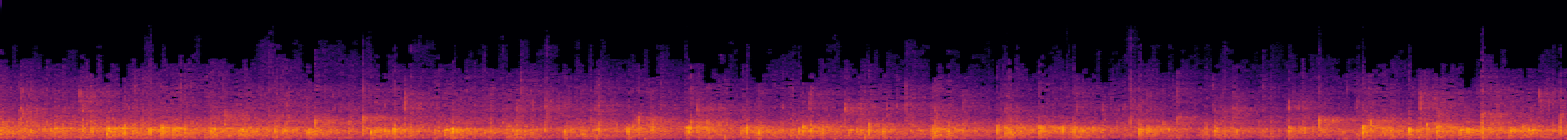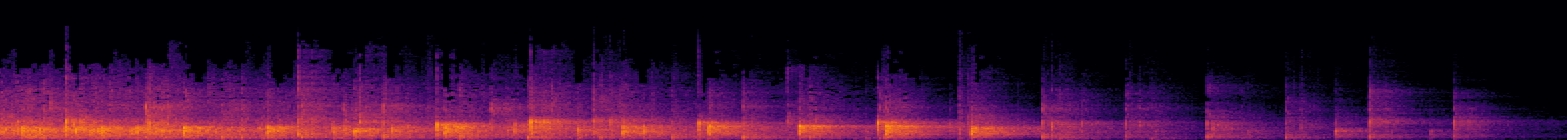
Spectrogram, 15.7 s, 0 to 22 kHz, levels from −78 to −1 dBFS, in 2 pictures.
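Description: No technical faults can be heard anywhere in this recording of sounds.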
